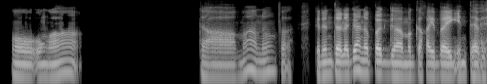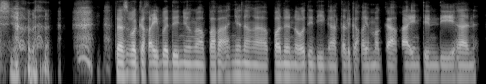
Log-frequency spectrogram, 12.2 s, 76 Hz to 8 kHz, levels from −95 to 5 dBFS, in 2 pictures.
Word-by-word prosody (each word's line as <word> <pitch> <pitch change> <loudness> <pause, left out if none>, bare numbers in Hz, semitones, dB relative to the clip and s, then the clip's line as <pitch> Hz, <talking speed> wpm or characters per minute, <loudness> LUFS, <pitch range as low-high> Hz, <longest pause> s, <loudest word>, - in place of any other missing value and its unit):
Oo 115 -2 -2
nga. 140 +6 -4 1.5
Tama 115 +7 -4
'no, 145 +3 -9
pa - - -10 0.3
gano'n 130 +2 -2
talaga 130 +5 +5
'no 140 -3 -1
'pag, 135 -2 +4
ah, 120 -1 +3
magkakaiba 120 0 +3
yung 115 - +2
interes 120 -1 -1
niyo. - - +4 1.2
Ta's 125 0 +7
magkakaiba 125 0 +4
din 125 -1 0
yung, 115 - -4
ah, 110 - -1
paraan 115 +1 +1
niyo 125 - -2
ng, 120 - 0
ah, 110 -1 -1
panonood, 115 -1 +1
hindi 110 -2 -5
nga 105 -1 -2
talaga 110 0 -4
kayo 110 0 -2
magkakaintindihan. 110 0 0
115 Hz, 145 wpm, -25 LUFS, 110-125 Hz, 1.5 s, Ta's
